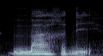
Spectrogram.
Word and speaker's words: mardi: So you can hear that you don't pronounce it that strongly, this R. Mardi, mardi, okay?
